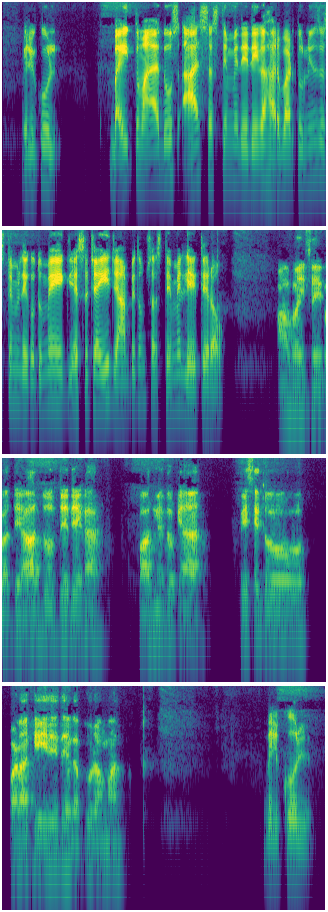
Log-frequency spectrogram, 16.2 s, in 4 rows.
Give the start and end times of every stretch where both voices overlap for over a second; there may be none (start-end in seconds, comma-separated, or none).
none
